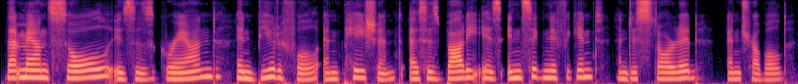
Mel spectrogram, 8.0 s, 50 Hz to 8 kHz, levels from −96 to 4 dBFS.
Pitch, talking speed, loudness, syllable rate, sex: 195 Hz, 145 wpm, -19 LUFS, 4.2 syllables/s, female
